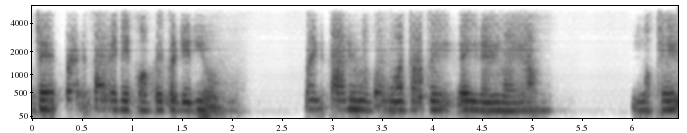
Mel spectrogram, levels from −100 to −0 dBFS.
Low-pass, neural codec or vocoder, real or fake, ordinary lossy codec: 5.4 kHz; codec, 44.1 kHz, 0.9 kbps, DAC; fake; none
